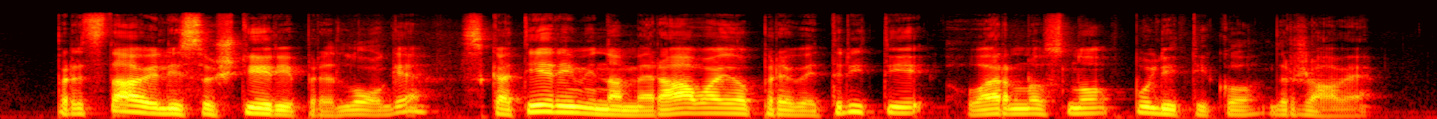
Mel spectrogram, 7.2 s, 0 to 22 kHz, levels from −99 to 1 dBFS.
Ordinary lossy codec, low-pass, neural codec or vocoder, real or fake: none; 14.4 kHz; none; real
